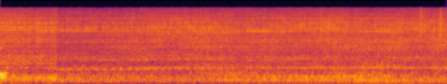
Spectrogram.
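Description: Sur-Ron electric dirt bike riding along: a faint steady whine from the motor and chain drive over road and wind noise, the whine sinking slightly in pitch as the bike slows.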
